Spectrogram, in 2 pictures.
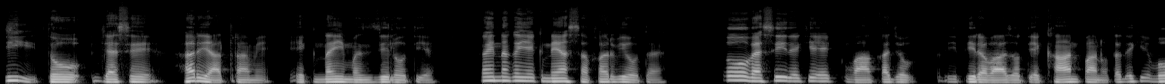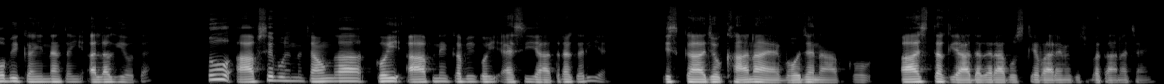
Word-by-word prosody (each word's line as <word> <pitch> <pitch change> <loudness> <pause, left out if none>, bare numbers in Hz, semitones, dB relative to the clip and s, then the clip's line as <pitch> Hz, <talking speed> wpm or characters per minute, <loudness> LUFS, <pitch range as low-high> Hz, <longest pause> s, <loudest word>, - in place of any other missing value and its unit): जी, 165 -11 +1
तो 115 -2 +4
जैसे 125 -4 0 0.5
हर 155 +3 +6
यात्रा 105 -5 +1
में 100 +2 -8 0.3
एक 110 - -5
नई 120 +2 +3
मंजिल 110 0 0
होती 105 +1 -3
है, 105 0 -9 0.5
कहीं 175 0 +4
न 175 0 +2
कहीं 170 -1 +2
एक 155 -2 -5
नया 140 0 +4
सफ़र 120 -1 -2
भी 120 +1 0
होता 105 -2 -3
है। 105 - -15 0.6
तो 195 -1 +4
वैसे 150 0 +2
ही 175 - +3
देखिए 150 0 -2
एक 140 0 -9
वहाँ 105 -3 -1
का 115 - -1
जो 110 -1 -1 0.4
रीति-रिवाज़ 105 -5 +1
होती 100 +2 -5
है, 105 - -1
खान-पान 115 0 +1
होता 100 +3 -7
है, - - -6
देखिए 135 +4 -5
वो 135 0 +2
भी 145 +1 +1
कहीं 125 -2 -3
न 125 0 0
कहीं 125 0 -11
अलग 115 +1 +1
ही 120 - -8
होता 110 +5 -13
है। 150 - -27 0.6
तो 225 +1 +3 0.2
आपसे 125 +10 +1
पूछना 165 -2 -7
चाहूँगा, 145 +2 +2 0.2
कोई 145 +1 +4 0.2
आपने 135 +3 0
कभी 130 0 -4
कोई 125 0 -3
ऐसी 115 +3 -5
यात्रा 110 +2 -2
करी 130 +7 -9
है, 135 -7 -19 0.6
जिसका 120 -1 +3
जो 115 - +4
खाना 115 +1 +4
है, 100 -1 0
भोजन 105 +2 0
है, 105 - -5
आपको 105 0 -13 0.3
आज 120 +1 +6
तक 125 -2 +4
याद 100 -1 +2
है 105 - 0
अगर 105 0 -1
आप 105 0 0
उसके 105 +1 -8
बारे 100 0 -1
में 105 - -9
कुछ 105 +2 -20
बताना 100 0 -7
चाहें? 100 0 -21
120 Hz, 195 wpm, -23 LUFS, 105-140 Hz, 0.6 s, हर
